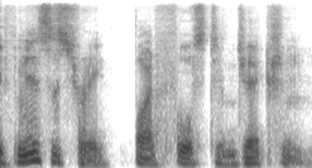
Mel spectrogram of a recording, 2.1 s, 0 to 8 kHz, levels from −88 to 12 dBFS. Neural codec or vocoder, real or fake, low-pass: codec, 32 kHz, 1.9 kbps, SNAC; fake; 7.2 kHz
